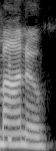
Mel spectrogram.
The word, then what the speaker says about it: Manu: Manu Faces the Music. Manu.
